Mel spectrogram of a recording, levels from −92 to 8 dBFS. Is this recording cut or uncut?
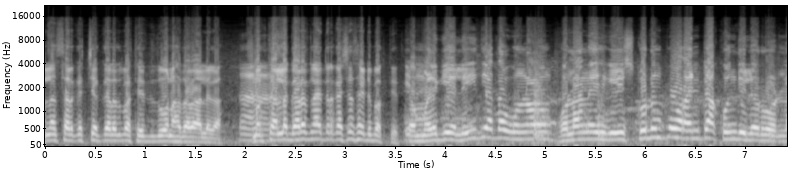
cut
